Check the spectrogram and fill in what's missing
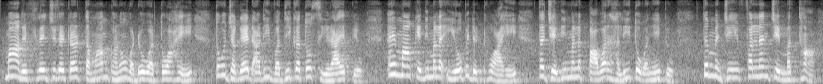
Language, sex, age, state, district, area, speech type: Sindhi, female, 45-60, Maharashtra, Thane, urban, spontaneous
